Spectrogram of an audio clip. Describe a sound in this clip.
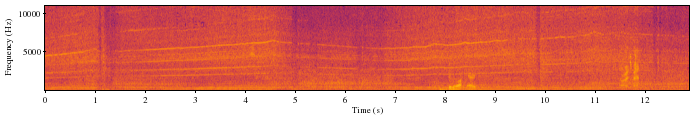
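A racing car engine roars steadily, rising and falling in pitch as gears change.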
